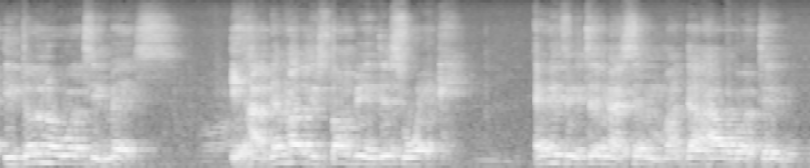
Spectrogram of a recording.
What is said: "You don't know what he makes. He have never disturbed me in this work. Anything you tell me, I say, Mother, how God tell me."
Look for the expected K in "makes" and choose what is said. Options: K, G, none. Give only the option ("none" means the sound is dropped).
none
